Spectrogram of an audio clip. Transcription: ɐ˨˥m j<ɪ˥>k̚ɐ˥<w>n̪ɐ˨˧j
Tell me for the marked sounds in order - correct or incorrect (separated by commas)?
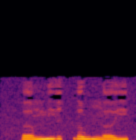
correct, correct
